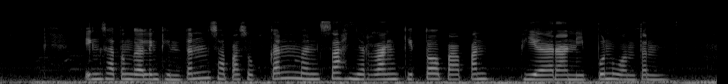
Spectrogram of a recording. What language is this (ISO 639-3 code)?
jav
